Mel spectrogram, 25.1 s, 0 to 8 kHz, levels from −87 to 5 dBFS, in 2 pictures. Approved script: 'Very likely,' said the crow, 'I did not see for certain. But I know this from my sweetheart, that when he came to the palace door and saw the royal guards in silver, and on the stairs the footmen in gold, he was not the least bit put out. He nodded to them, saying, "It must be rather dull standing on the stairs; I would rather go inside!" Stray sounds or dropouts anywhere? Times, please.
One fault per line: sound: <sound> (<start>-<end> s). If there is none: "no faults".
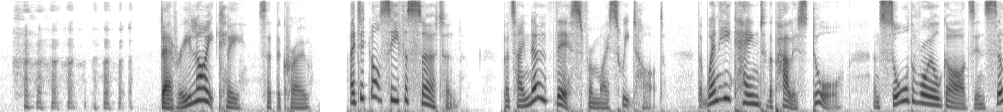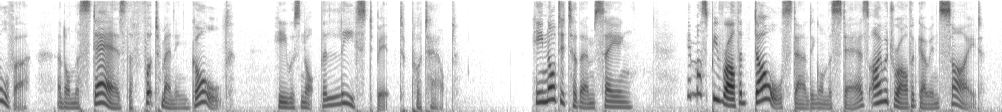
sound: laugh (0.2-1.7 s)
